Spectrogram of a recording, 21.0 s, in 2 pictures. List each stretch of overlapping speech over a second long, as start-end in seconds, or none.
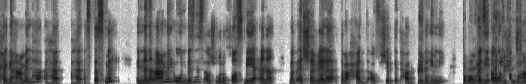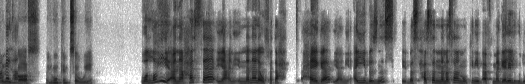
9.5-10.9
